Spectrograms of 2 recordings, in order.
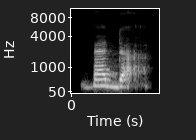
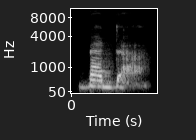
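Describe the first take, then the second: No difference in how they are said.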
